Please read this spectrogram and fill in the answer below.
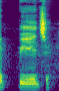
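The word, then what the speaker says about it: page: से ये सीख लो ए के बाद एक लेटर छोड़ के इ आए तो ए का जो उच्चारण होगा वह ए की मात्रा के रूप में होता है और बाकी लास्ट वाले इ का तो होता नहीं आपको पता है तो यहां पे ए का उच्चारण फिर जी के बाद इ है तो जे को हम यानी जी को हम ज पढ़ेंगे पेज।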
